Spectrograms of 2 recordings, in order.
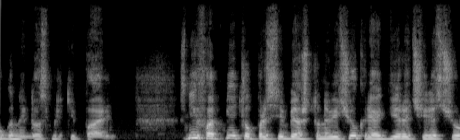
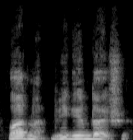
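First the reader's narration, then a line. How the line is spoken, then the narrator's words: Even, flat voice. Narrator (Russian): ровным голосом сказал Сниф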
